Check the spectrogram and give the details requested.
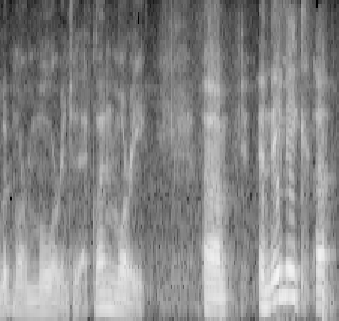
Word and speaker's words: Glen Moray: the Glenn Murray okay I'm going to be pronouncing this as as as much like the uh Scottish Folk do Glenn Moray not Moray okay uh Glenn Murray it's like you're saying the word Murray but you just kind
